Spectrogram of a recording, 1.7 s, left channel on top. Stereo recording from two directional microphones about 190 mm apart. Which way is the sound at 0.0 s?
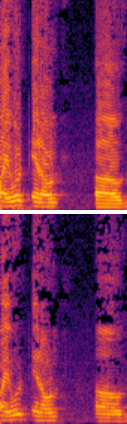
35° left (ahead or behind).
